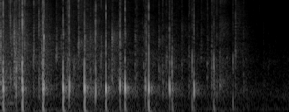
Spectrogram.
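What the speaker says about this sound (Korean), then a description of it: "긴 시간 동안 멋진 강연과 자세한 질의응답을 해주신 박사님께 박수" Audience applause closing a science lecture with a Q&A session, a dense run of sharp hand claps in quick succession for about two seconds before fading out.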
